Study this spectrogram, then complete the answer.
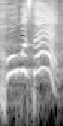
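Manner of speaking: high, breathless gawking onlooker; hammed-up shocked bystanders in the street; gossipy bystanders. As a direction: gasp it out like a nosy passerby. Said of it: "all these people are around looking around like".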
